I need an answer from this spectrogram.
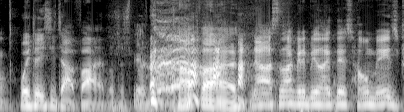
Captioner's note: laughs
